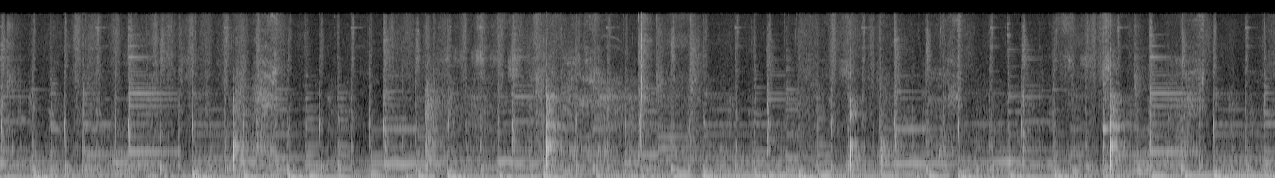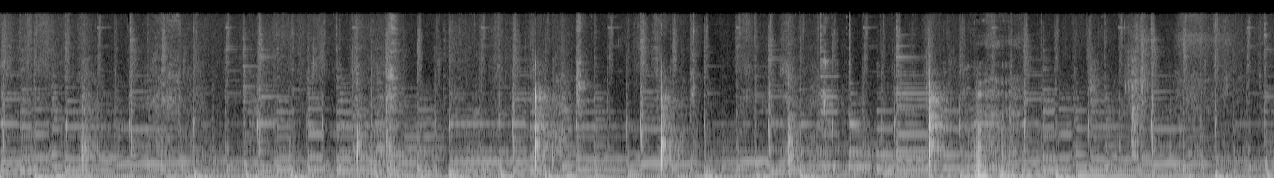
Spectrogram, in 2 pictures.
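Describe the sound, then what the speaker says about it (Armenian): A knife cutting salad ingredients into small cubes for a shrimp salad, a run of quick close chops on a board with a steady irregular rhythm, quiet and heard alone. "Սա էլ ենք կտրատում խորան արդիկների։"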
